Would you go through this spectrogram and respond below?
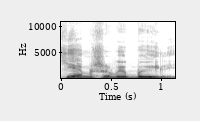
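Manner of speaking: sneering, ironic tone. A woman asks a talking lift a question, mocking. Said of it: "насмешливо спросила она".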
